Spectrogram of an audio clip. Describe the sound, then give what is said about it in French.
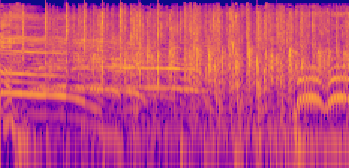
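An audience applauding improv performers at the end of an improvised scene: dense steady clapping that fills the whole stretch, with some whooping and cheering voices rising and falling over the top near the start and end. “On peut les applaudir et à nouveau trois autres personnes vont venir.”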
